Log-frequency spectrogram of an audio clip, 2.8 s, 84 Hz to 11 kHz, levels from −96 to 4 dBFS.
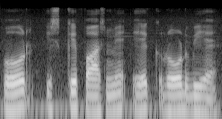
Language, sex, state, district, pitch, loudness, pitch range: Hindi, male, Uttar Pradesh, Saharanpur, 115 Hz, -17 LUFS, 110-125 Hz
